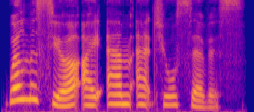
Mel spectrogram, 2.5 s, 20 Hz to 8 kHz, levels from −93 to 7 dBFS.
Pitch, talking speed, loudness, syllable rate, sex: 245 Hz, 165 wpm, -17 LUFS, 4.5 syllables/s, female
